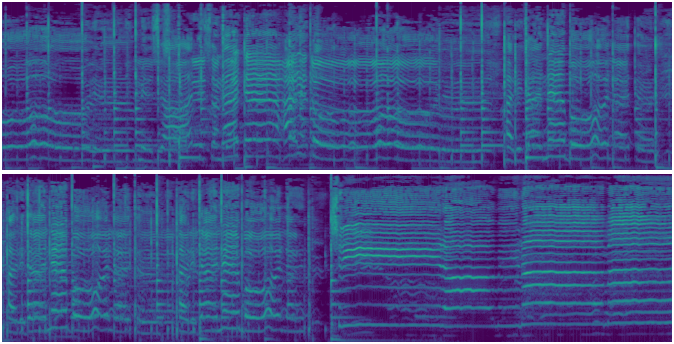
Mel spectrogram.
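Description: Gurbani kirtan: a woman singing with harmonium and tabla accompaniment. About three-quarters of the way in the music changes abruptly to steadier held notes with fewer tabla strokes.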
